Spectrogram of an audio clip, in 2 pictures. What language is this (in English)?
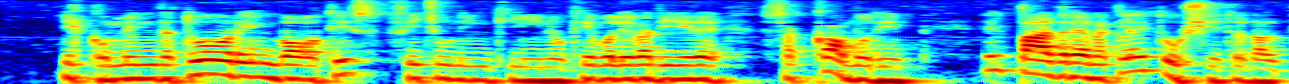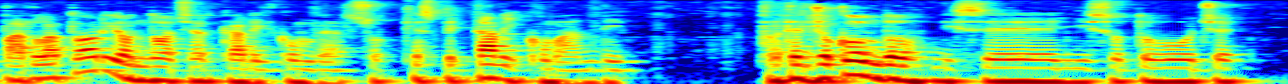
Italian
